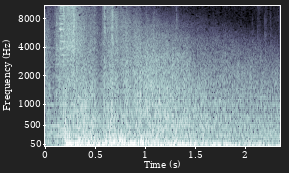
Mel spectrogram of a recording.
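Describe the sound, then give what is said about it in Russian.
A massed salute volley of 50 cannons firing together for the coronation celebration of Empress Elizabeth booms out in a dense, rumbling roar that stays loud and sustained for a couple of seconds with no voices. “И одновременно залпом стреляли 50 пушек.”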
